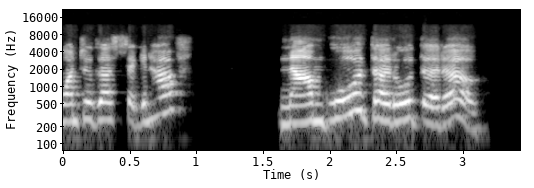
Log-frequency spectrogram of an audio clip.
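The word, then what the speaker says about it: नाम्भोधरोदर: Nambho dharo dhara. It's a little bit complicated, so we'll split it into three parts. Na plus ambodhara plus udara. Nambho dharo dhara.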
